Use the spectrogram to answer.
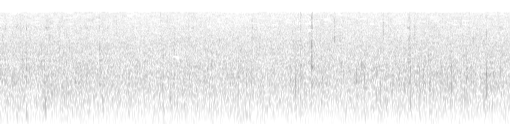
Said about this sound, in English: Let the face be completely soft and relaxed, and listen to the sound of rain falling while you feel your breath flowing softly in and out of your nose.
